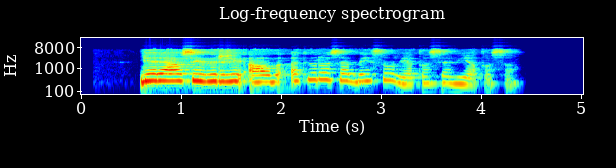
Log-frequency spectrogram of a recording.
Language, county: Lithuanian, Šiauliai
